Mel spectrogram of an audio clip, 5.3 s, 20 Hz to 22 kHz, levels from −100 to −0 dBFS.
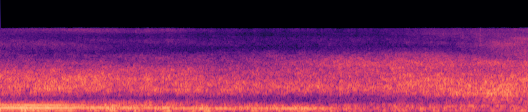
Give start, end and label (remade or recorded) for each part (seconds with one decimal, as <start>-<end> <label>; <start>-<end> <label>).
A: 0.0-0.7 recorded; 0.7-2.4 remade; 2.4-2.9 recorded; 2.9-3.5 remade; 3.5-4.0 recorded; 4.0-4.6 remade; 4.6-5.3 recorded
